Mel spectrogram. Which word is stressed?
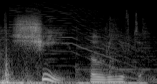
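she. The word she carries the stress. "Let me stress each word"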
